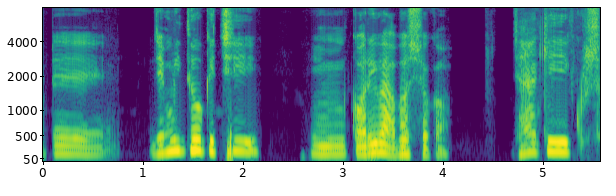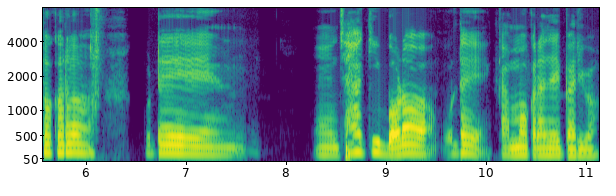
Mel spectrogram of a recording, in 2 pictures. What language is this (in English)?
Odia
